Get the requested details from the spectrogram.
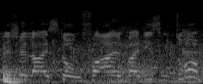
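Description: A crowd cheers.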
